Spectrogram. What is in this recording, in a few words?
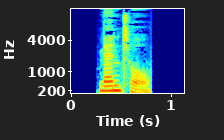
"mental", voice, spelling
